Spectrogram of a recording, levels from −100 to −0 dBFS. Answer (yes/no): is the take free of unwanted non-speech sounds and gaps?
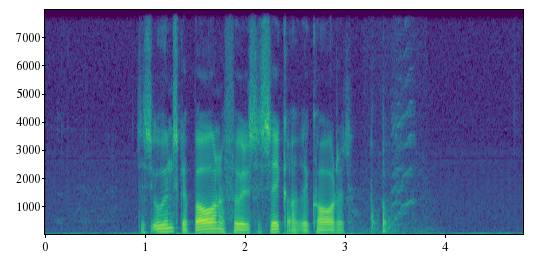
no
